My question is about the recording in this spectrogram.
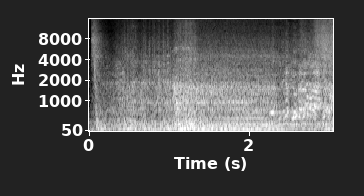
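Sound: bus driving away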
